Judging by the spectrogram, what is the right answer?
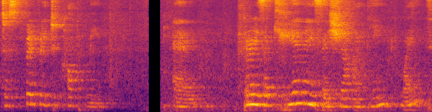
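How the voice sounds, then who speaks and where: A woman with a Korean accent is heard with audible room echo and noticeable background noise. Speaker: conference organizer. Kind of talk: presentation. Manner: halting.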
